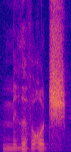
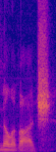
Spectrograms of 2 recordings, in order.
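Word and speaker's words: Milivoj: Yeah, it's spelled M I L I. Oh Jesus. Okay. V O J. Just for notes. Milivage.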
